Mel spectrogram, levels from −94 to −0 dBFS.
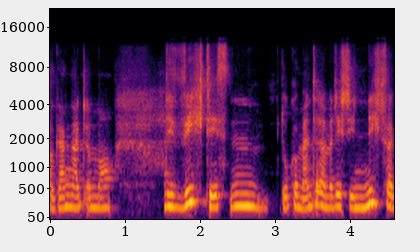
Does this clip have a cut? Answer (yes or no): yes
